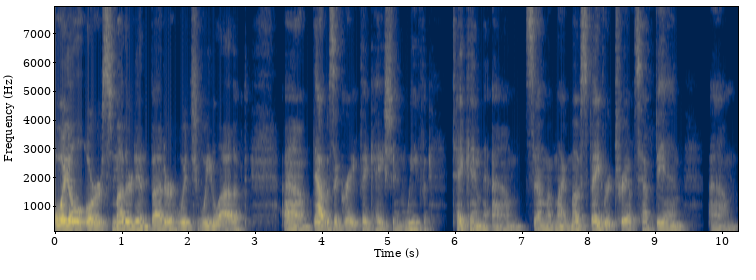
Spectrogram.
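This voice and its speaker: The woman's voice is very deep and low, with vocal fry. She talks at a fairly slow pace with fairly even intonation. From Kansas and Oklahoma. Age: 60s. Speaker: teacher and school administrator. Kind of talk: casual interview.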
